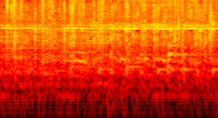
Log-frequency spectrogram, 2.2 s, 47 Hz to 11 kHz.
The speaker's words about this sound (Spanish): Fue un día así como así cuando nos encerraron. Salíamos a las 8 en punto a aplaudir todos los días.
